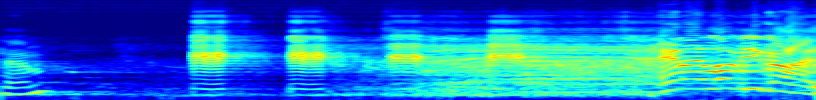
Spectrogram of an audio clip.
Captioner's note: duck call sounds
